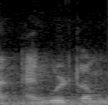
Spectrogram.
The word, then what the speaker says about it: ngultrum: है थिम्पू, और इसकी जो करेंसी है थोड़ा प्रोनाउंसिएशन में आप देख लेना, एंगुलट्रम जिसको हम बोलते हैं, NGULTRUM।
